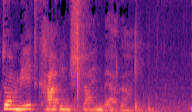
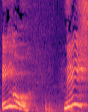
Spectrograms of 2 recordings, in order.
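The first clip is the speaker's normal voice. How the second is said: alarmed cry; 6 semitones higher, slower than usual. Acted. Girlfriend stopping the assault, alarmed cry. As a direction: cry out to stop him. Partner cries out to stop violence.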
